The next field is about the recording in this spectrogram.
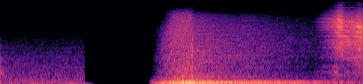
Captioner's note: swoosh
